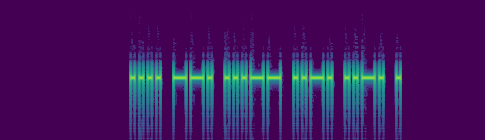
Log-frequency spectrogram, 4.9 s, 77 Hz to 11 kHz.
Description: Morse code, heard as a keyed tone, about 28 wpm, 700 Hz. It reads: HG3FFE
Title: DXCC-100 Call Signs - 6 Characters - 28wpm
